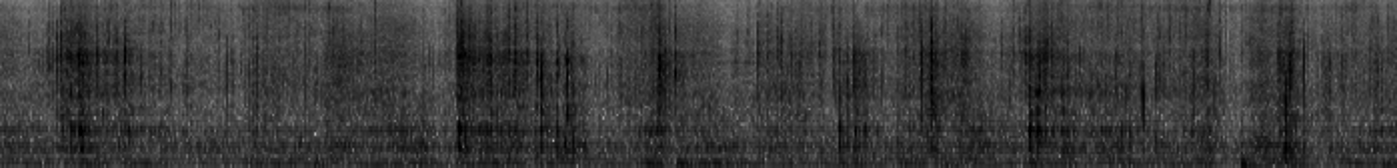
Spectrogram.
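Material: Soap.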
